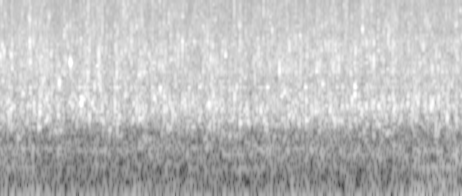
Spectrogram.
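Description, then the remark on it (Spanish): A gently flowing stream slides slowly over rocks between trees, a steady soft babble and trickle of water that continues evenly throughout, calm with no voices. “Imagina una hermosa corriente que fluye lentamente.”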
